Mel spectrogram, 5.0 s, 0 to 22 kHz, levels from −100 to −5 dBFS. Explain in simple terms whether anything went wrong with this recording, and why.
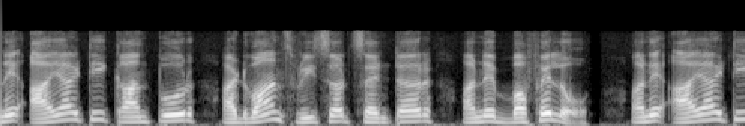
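Repeated stalls (stutter) run from about 2.52 to 4.02 s. The sound arrived late, so playback ran dry thirteen times. Each gap, the longest about 69 ms, was bridged by stretching the last sound, so nothing is lost, but the speech drags and stutters.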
